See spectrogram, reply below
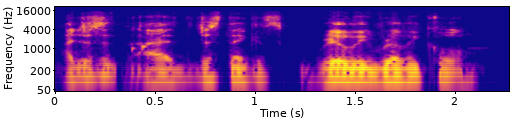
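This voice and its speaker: A man's voice: mid-range voice, fairly quick, dark tone, soft background music. A man hosting a live call-in podcast, chatting casually and laughing easily with callers. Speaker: podcast host.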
